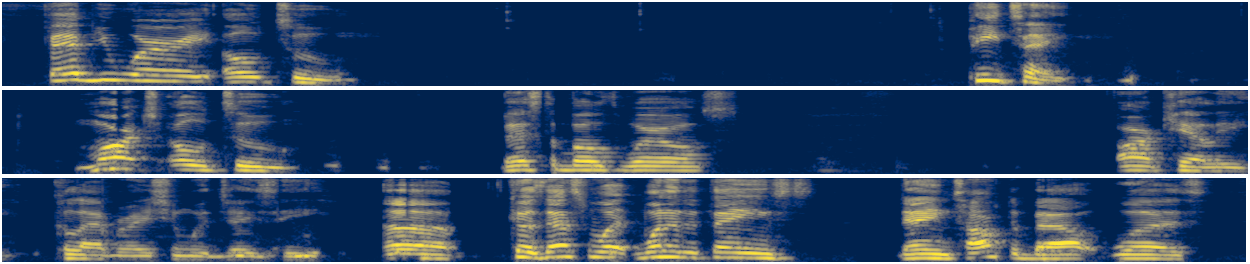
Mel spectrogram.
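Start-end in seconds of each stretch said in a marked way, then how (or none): 0.2-14.1 very slow, deliberate, spelled out letter by letter. Laying out a timeline of release dates, the speaker says it real slow. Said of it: "I just want to say this real slow".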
